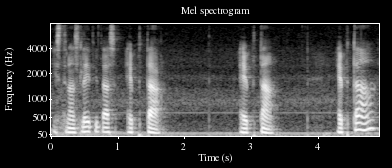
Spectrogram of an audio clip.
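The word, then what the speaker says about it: επτά: translated as EPA EPA EPA is usually pronounced in two different ways the first one is with a p sound like I pronounced it EPA and the second way is with an F sound or a f if you are in if you are Greek that is EA this is why you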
